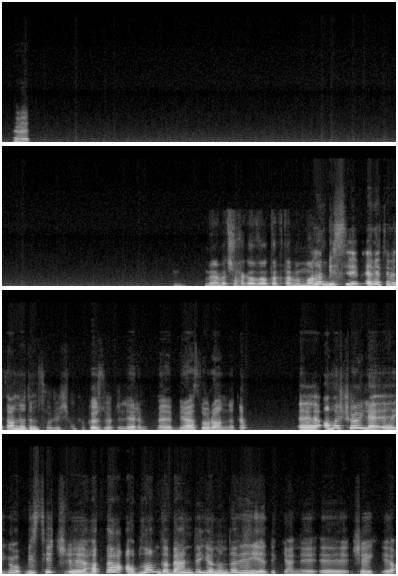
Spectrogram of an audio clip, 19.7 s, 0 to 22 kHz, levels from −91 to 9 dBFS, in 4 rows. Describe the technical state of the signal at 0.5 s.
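The signal at 0.5 s is intact, with no fault audible at that moment.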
